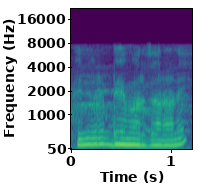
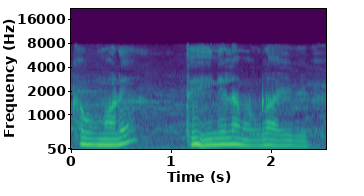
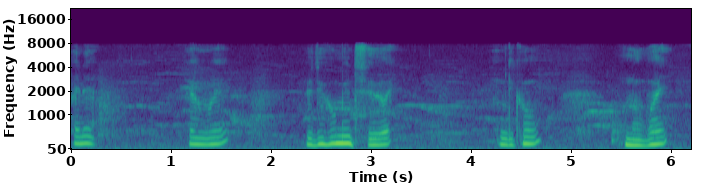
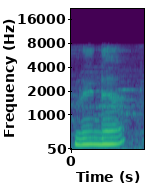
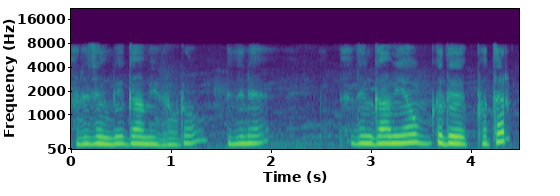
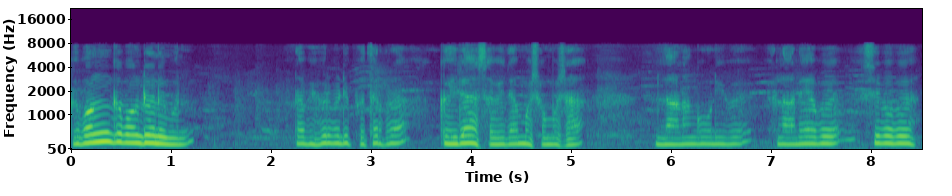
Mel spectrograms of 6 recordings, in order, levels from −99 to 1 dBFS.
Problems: low volume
